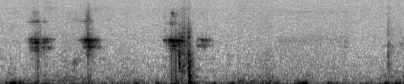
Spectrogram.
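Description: Green heron giving a few short, harsh squawks, three or four notes in under two seconds, over a low room hum.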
